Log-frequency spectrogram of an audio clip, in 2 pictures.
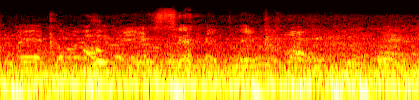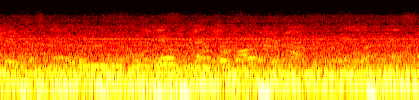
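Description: Several people's voices talking in the background over a steady low rumble from an idling car engine, with irregular low thumps.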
